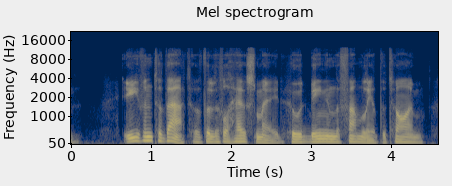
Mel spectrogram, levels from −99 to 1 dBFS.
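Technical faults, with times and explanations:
No technical faults heard.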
